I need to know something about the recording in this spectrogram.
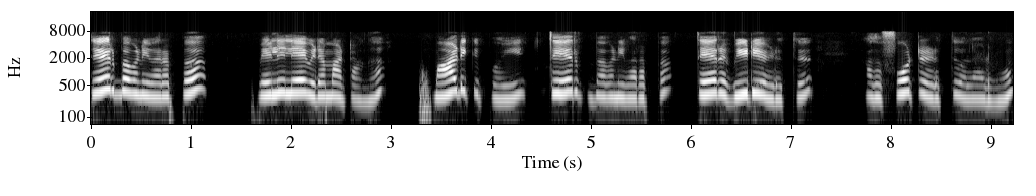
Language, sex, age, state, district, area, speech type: Tamil, female, 18-30, Tamil Nadu, Tiruchirappalli, rural, spontaneous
